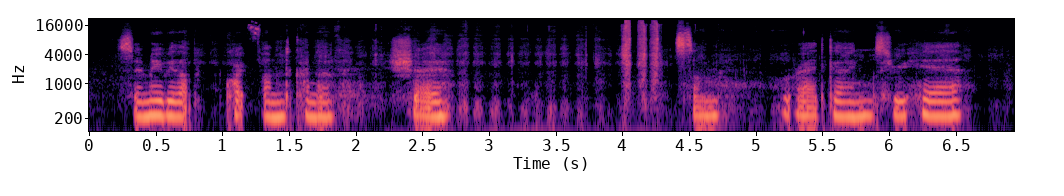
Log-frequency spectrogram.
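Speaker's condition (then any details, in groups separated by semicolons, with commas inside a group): No condition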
